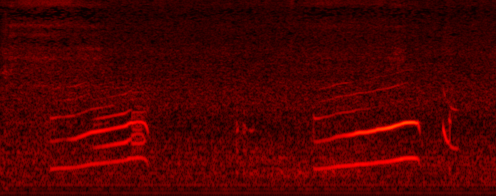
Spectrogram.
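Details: Two drawn-out, rising, whistling whines with layered overtones from Veronica, a prairie dog with an odontoma, in an abnormal sound flare-up. Each lasts about a second, then a brief faint squeak follows, over a low hum.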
